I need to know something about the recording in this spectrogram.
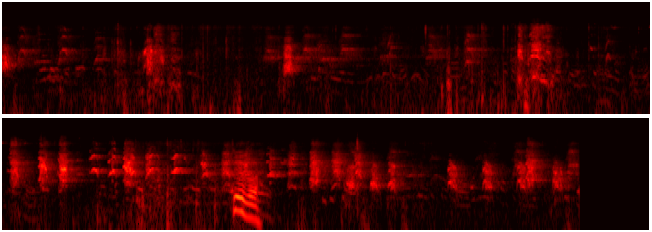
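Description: Hunting dogs bark excitedly.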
